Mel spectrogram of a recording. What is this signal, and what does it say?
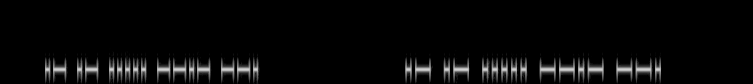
Morse code, heard as a keyed tone, about 32 wpm, 700 Hz. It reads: AA5QG AA5QG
